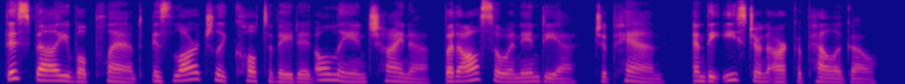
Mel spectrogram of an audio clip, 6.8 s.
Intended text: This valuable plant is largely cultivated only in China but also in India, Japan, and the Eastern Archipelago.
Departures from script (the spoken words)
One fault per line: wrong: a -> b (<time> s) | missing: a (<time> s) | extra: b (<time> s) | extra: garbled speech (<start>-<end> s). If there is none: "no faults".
no faults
